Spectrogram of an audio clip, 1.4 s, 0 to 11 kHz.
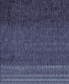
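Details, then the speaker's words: Chevrolet Optra 1.6 brought in for stumbling, surging idle and stalling, restarted after the timing was set and the front pulley refitted: steady idle with a constant hum, no jerks, dips or stumbles; normal idle. "แล้วมันก็จะนิ่งขึ้นนะครับมันจะไม่กระตุกไม่อ่าไม่สะดุดนะครับมันจะนิ่งไปรอบข้างก็คือสีเสื้อนะครับหรือเครื่องมีปัญหาอยู่นิดหน่อย"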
